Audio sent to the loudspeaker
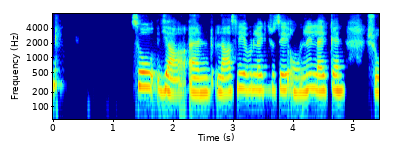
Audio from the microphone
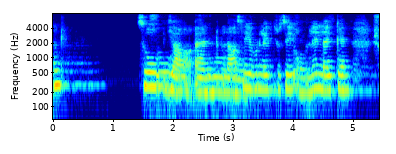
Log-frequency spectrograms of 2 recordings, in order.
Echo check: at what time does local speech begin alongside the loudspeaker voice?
1.6 s

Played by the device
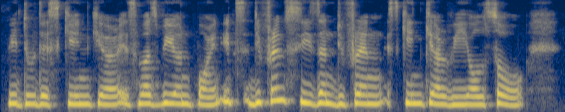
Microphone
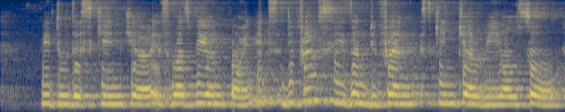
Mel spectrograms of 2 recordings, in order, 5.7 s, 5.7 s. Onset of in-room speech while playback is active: none

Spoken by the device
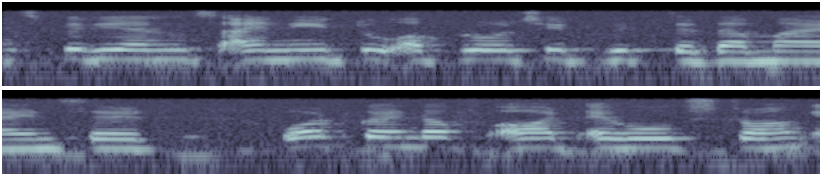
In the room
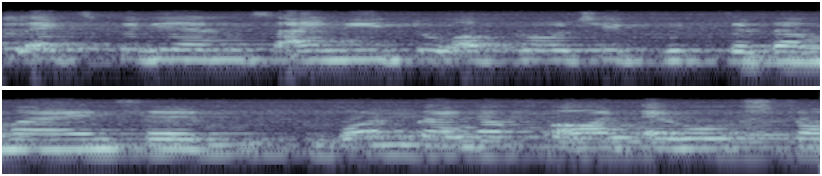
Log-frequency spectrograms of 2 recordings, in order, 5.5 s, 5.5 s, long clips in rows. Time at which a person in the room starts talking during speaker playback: 2.4 s

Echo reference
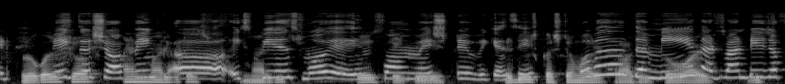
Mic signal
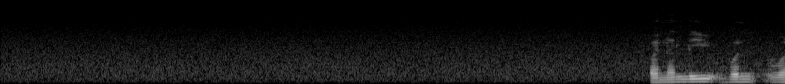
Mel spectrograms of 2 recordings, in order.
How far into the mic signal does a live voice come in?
6.5 s

